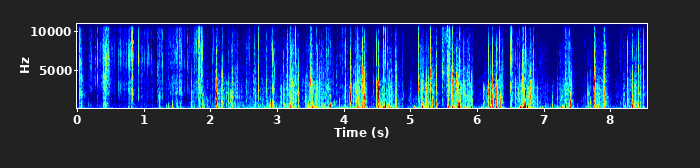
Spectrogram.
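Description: Long nails scratch and tap the paper and blue tape of an orange paper-foil coffee bean bag held in one hand. The result is a steady stream of bright, dry crinkles, scratches and quick taps with little low end.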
